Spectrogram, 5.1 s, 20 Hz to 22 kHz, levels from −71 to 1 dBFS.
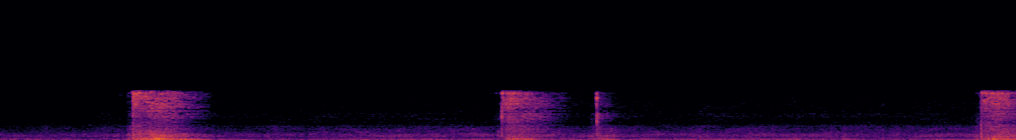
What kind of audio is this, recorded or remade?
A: remade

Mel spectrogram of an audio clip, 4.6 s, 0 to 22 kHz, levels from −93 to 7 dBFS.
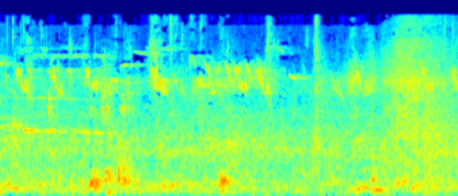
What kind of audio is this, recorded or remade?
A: recorded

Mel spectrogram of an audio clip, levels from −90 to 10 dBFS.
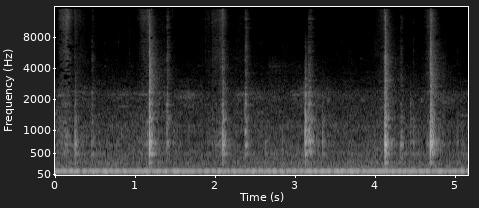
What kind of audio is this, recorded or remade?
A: recorded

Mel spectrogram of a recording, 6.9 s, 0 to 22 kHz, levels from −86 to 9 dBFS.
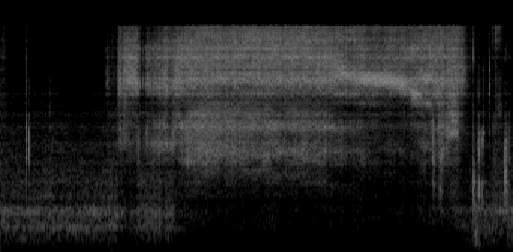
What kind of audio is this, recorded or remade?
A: remade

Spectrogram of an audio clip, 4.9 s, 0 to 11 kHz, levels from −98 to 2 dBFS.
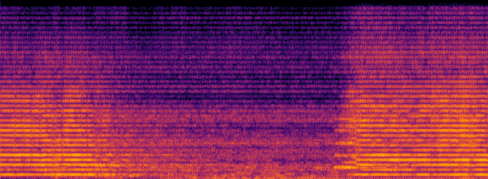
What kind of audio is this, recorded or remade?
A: remade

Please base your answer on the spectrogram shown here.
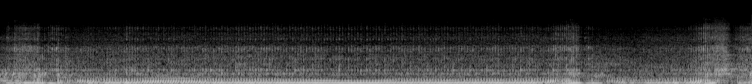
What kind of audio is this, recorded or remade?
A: recorded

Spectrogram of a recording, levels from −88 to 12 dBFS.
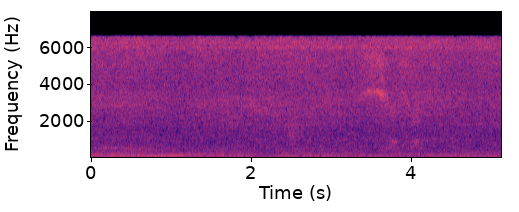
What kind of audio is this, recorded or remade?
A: remade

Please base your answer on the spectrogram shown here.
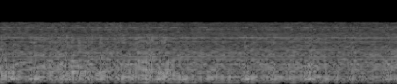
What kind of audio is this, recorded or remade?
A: remade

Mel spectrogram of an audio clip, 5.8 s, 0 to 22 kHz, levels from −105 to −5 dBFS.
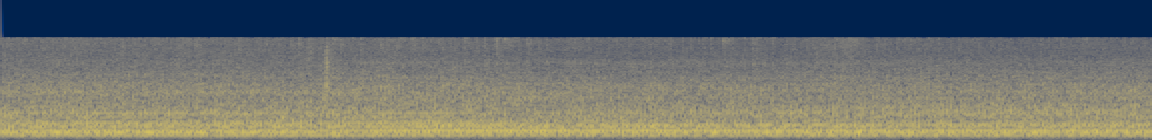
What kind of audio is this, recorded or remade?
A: recorded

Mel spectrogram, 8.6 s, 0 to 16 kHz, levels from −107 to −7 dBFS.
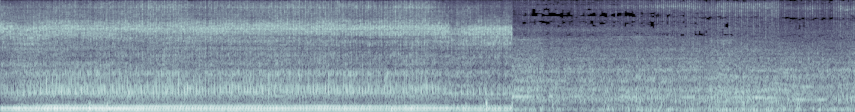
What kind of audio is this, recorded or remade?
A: recorded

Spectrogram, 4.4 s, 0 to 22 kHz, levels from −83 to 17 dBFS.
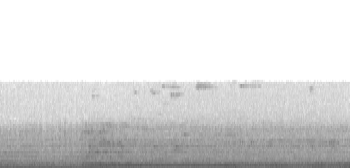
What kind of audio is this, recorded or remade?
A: recorded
